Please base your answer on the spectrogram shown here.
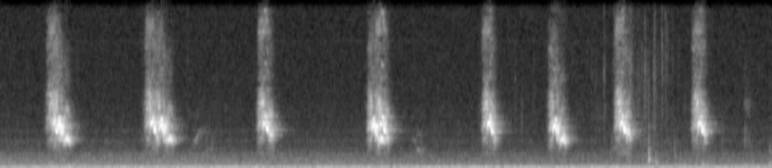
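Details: Urban birds in the city: loud, sharp high chirps repeated roughly once a second in an even series, with steady low background noise.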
